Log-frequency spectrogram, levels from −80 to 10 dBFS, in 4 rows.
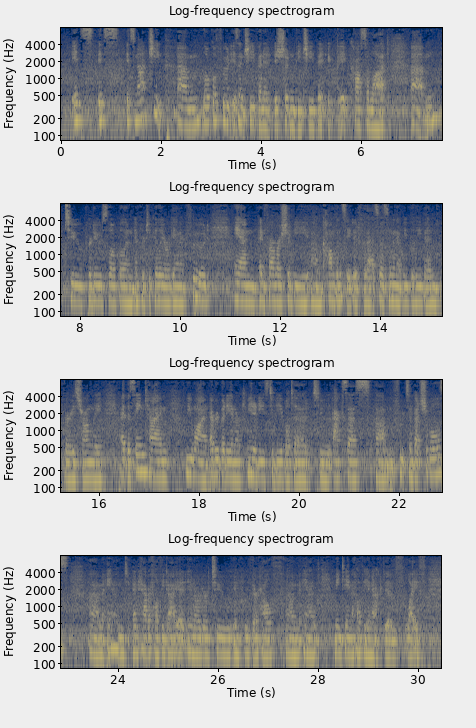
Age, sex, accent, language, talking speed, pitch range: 20-39, female, American, English, 175 wpm, 140-150 Hz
